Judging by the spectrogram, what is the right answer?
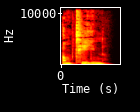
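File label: "umpteen", British English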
